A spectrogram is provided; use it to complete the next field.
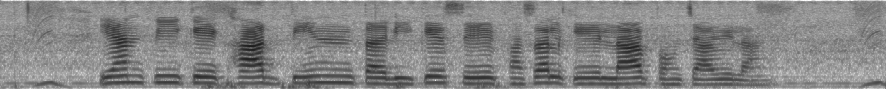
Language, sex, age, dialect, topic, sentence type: Bhojpuri, female, 25-30, Northern, agriculture, statement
